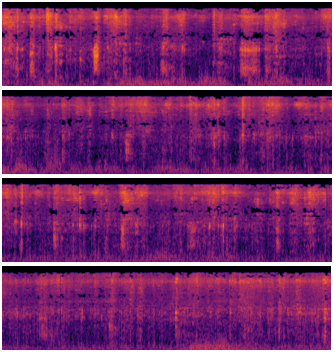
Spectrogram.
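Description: Ice skates scrape and hiss across smooth ice.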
